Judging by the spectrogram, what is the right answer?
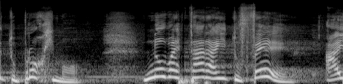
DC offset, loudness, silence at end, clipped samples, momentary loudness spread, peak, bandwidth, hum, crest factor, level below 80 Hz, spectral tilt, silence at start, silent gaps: under 0.1%; -15 LUFS; 0 s; under 0.1%; 13 LU; -4 dBFS; 17.5 kHz; none; 10 dB; -38 dBFS; -5.5 dB/octave; 0 s; none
